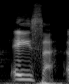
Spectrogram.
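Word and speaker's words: Eiza: So then Ansel Elgort and, oh my gosh, I'm going to butcher her name. Aiza Gonzalez? – Oh yeah. Aiza.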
